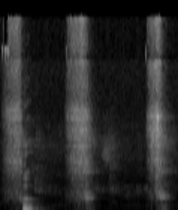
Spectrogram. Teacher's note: This is a labiodental voiceless fricative. · Is there any vibration? There is no vibration. So that's why it is a voiceless.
